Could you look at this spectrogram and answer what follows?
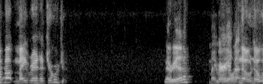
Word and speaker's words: Marietta: Well, how about Marietta, Georgia? Marietta? Marietta. No, it's Marietta.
